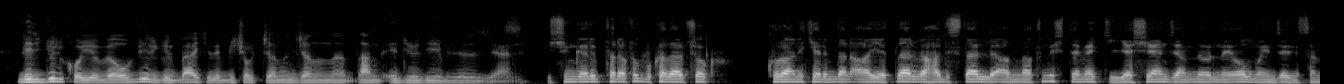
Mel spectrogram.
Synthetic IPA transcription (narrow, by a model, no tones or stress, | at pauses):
viɾɟylʲkʰo̞jujovɛo̞viɾɟylʲbælʲcʰid̪ɛbit͡ʃʰo̞k̚d͡ʒanɯnd͡ʒanɯnɯd̪aned̪ijo̞d̪ije̞bilʲiɾizja̰ːnɪ | iʃinɡaɾip̚t̪ʰaɾafɯbukʰad̪aɾt͡ʃʰo̞k | kʰːuɾaːnɯcʰe̞ɾimd̪ænaːjɛt̪ʰlʲæɾvɛɦad̪islʲæɾlʲɛanlˠat̪mɯʃd̪̥e̞mɛcʰːijaʃajand͡ʒanɯːɯø̞ɾnejo̞lˠmajɯnd͡ʒainsan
